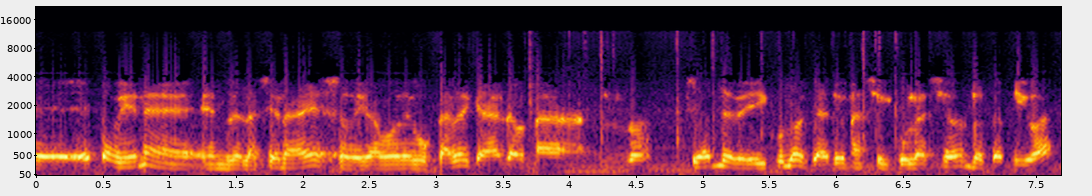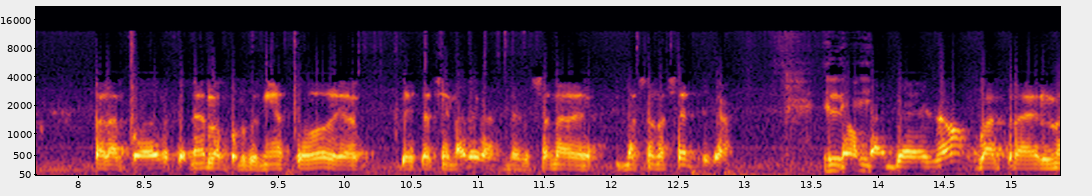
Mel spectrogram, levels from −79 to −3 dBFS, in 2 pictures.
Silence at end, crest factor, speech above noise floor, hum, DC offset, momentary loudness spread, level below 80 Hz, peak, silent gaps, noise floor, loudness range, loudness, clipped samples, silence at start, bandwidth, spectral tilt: 0 s; 10 dB; 20 dB; none; under 0.1%; 6 LU; -46 dBFS; -2 dBFS; none; -33 dBFS; 3 LU; -13 LUFS; under 0.1%; 0 s; 12.5 kHz; -5.5 dB/octave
